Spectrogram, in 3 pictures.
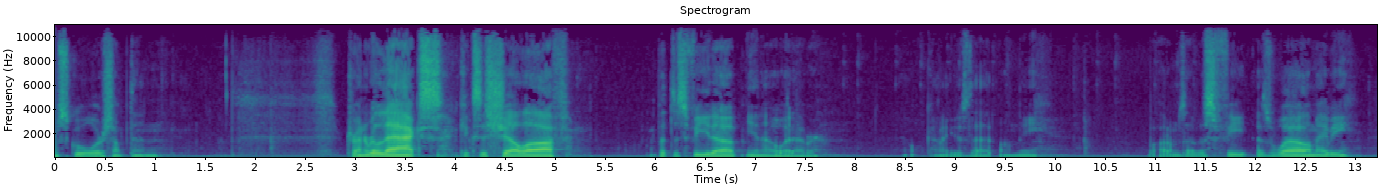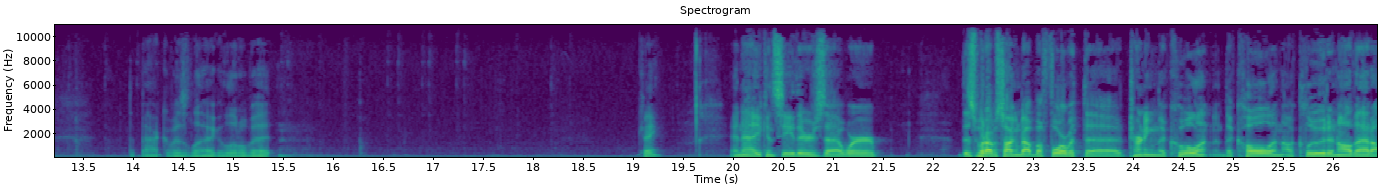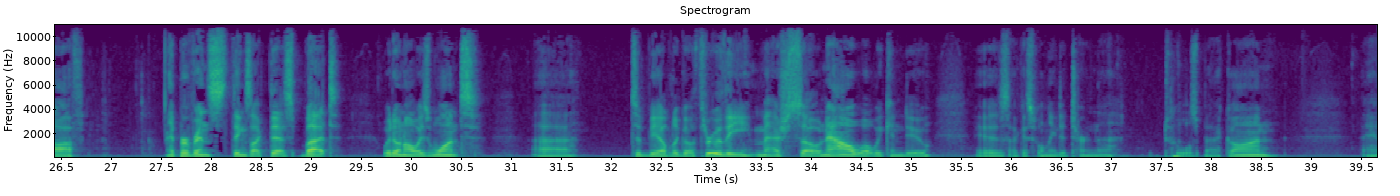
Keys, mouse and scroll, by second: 0.2 scroll up 2, 0.5 middle click, 1.2-1.6 scroll down 3, 1.7 shift+middle click, 2.1 middle click, 3.8 shift+middle click, 4.7 middle click, 4.7 scroll up 1, 5.3 middle click, 6.5-6.9 scroll up 2, 6.9 shift+middle click, 7.9 click, 8.4 click, 9.1 click, 9.4 click, 10.0 shift+middle click, 10.4 click, 11.0 click, 11.4 click, 11.9 middle click, 12.4 middle click, 13.1 shift+middle click, 13.5 middle click, 14.0 click, 14.5 click, 15.0 click, 15.5 click, 15.9 shift+middle click, 16.5 click, 16.9 click, 17.4 click, 17.6 scroll down 1, 17.7 middle click, 18.3 middle click, 20.5 scroll up 3, 24.3-24.9 scroll down 6, 26.0 middle click, 26.9 shift+middle click, 27.4 middle click, 28.9 scroll down 2, 29.1 middle click, 36.1 click, 37.5 t, 38.9 click.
